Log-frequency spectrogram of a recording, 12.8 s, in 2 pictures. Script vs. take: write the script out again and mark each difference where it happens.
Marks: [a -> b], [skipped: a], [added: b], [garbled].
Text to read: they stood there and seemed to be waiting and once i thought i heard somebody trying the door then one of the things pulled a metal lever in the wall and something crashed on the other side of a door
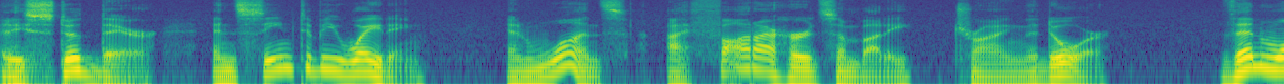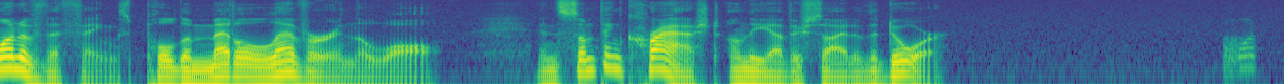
they stood there and seemed to be waiting and once i thought i heard somebody trying the door then one of the things pulled a metal lever in the wall and something crashed on the other side of [a -> the] door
